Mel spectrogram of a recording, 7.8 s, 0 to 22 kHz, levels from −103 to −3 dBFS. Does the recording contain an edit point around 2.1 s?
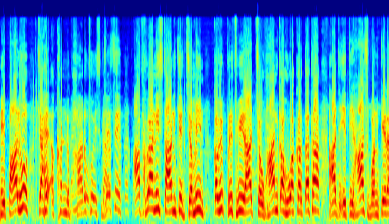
yes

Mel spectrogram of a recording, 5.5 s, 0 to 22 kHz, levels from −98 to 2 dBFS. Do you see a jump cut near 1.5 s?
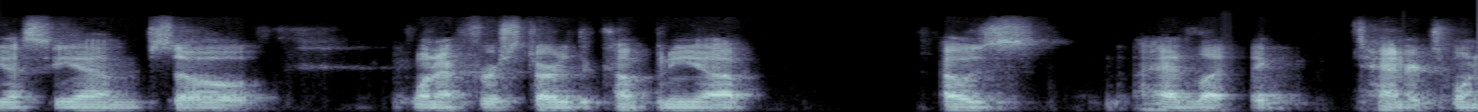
yes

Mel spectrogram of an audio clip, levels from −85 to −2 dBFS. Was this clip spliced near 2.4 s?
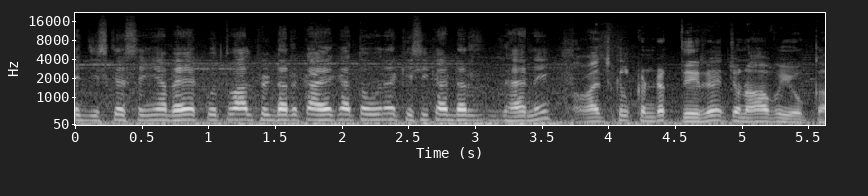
no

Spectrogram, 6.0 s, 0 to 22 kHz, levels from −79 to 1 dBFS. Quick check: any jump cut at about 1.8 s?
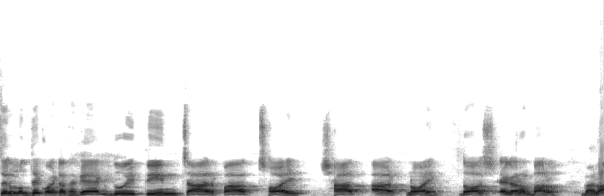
no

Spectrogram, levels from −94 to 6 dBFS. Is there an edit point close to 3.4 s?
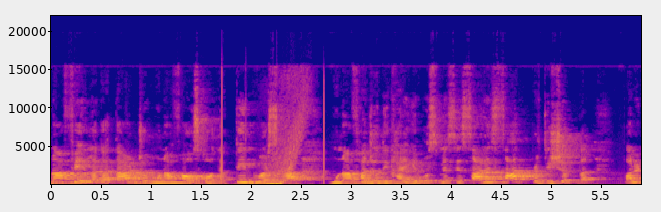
no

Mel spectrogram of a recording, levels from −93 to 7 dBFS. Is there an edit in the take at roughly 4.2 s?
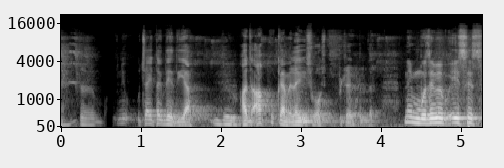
no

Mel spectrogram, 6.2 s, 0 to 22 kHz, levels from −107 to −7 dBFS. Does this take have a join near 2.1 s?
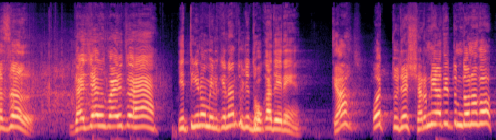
yes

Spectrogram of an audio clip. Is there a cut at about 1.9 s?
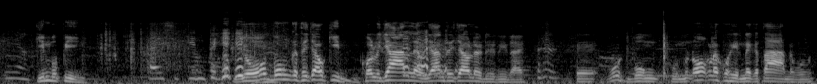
no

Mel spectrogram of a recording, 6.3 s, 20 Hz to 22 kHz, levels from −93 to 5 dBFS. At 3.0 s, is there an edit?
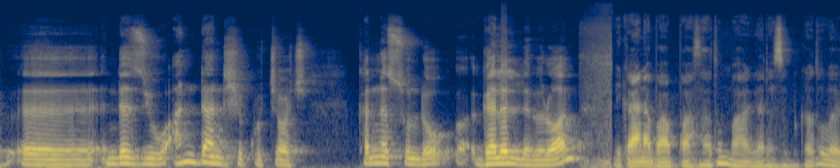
no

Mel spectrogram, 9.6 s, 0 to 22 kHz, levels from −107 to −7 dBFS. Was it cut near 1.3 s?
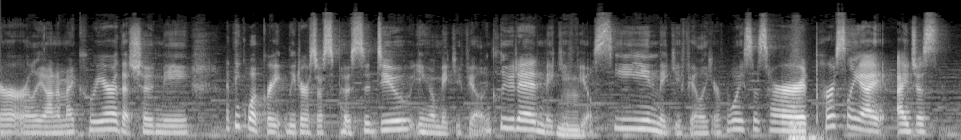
no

